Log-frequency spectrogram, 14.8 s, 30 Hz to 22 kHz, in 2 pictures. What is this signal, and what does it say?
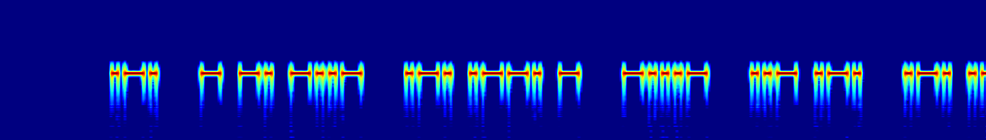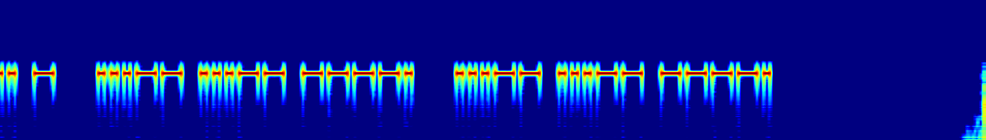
Morse code, heard as a keyed tone, about 24 wpm, 700 Hz. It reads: R TNX RPT <BT> UR RST 339 339
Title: Speed-Racing Common QSO Phrases Encore - 25wpm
